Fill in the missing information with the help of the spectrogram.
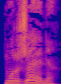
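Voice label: "murjaanah" female name, Arabic; مُرْجَانَة; murjāna(h); ムルジャーナ; Murjaana、Murjaanah、Murjana、Murjanah; （1粒の小さな）真珠；（1かけらの、1個の小さな）珊瑚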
